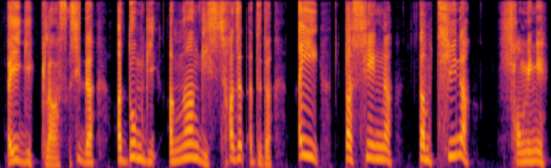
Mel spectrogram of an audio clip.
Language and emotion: Manipuri, angry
